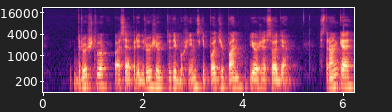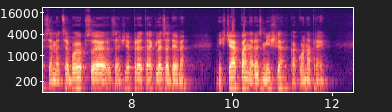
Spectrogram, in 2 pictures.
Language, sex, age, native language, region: Slovenian, male, 12-17, Slovenian, Drava region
